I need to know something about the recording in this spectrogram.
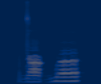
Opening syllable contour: low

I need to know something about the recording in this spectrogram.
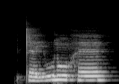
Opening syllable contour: low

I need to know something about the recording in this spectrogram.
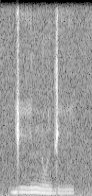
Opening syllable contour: high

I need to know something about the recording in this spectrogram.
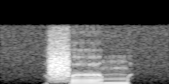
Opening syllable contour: rising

